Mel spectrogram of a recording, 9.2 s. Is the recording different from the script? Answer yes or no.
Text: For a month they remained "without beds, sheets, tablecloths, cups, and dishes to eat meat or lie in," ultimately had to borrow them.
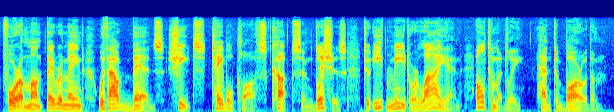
no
